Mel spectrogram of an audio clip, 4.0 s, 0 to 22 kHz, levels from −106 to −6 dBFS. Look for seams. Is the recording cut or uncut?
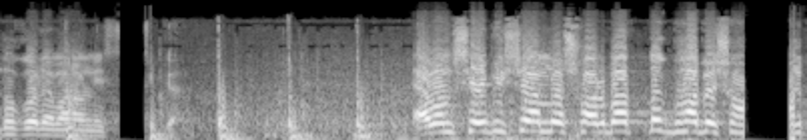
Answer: uncut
